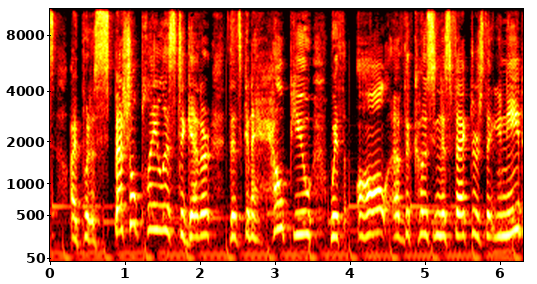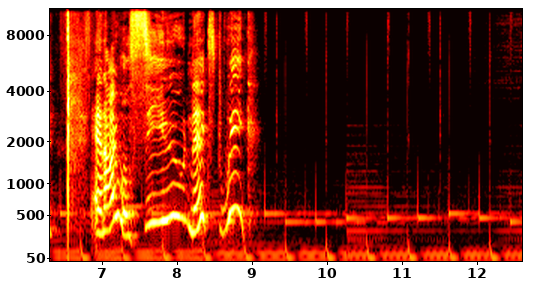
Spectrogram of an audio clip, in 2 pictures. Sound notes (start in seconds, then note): 6.5 hands clap; 9.1 mellow keyboard music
